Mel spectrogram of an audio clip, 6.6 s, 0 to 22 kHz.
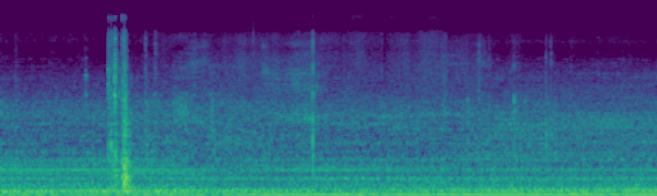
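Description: John Deere 8330's six-cylinder diesel engine idling steadily at low idle, heard from inside the cab. One sharp click about a second in, and a fainter one about three seconds in.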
